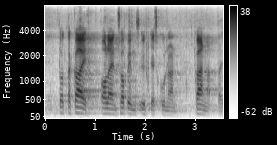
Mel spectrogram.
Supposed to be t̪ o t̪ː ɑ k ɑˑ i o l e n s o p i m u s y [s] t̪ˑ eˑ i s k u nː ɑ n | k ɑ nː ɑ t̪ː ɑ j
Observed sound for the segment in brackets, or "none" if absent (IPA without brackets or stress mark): h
